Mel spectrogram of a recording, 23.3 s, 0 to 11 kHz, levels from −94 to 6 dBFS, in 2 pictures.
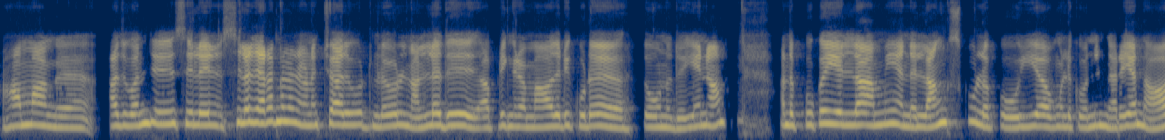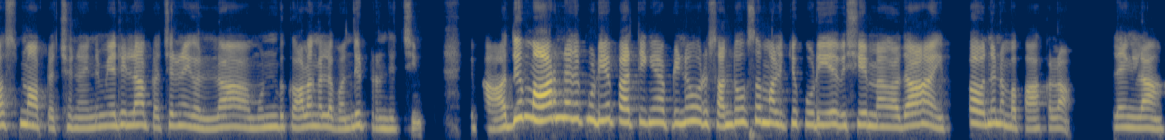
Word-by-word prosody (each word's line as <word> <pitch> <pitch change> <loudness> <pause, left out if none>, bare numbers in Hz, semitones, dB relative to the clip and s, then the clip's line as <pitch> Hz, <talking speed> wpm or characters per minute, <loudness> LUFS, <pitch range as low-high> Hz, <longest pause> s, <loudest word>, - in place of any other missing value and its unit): ஆமாங்க. 250 -3 -1 0.6
அது 245 0 -2
வந்து 290 +3 0 0.3
சில 270 -1 -1 0.4
சில 305 -1 +2
நேரங்கள்ல 325 +2 +4
நினைச்சா 255 +3 -3
அது 260 - 0
ஒரு 230 - -10
லெவல் 245 +3 -2
நல்லது 245 +3 0 0.3
அப்பிடிங்கிற 230 +2 -5
மாதிரி 230 +2 -1
கூடத் 230 -4 0 0.2
தோணுது. 220 -3 -5 0.2
ஏன்னா, 245 -1 +1 0.7
அந்தப் 250 -1 -3
புகை 290 +3 0 0.2
எல்லாமே 260 +1 +2
அந்த 230 -2 -2
லங்ஸ்க்குள்ள 305 +1 -1 0.2
போய் 215 +2 -4
அவுங்களுக்கு 220 0 -6
வந்து 235 +3 -4
நிறைய 225 +4 +1
அந்த 255 - -3 0.2
ஆஸ்துமா 250 +1 -1
பிரச்சனை 205 0 -8
இந்தமாரிலாம் 250 +3 -1
பிரச்சனைகள் 225 -2 -4
எல்லாம் 225 +3 -1 0.2
முன்பு 225 +1 -4
காலங்கள்ல 235 +1 -2
வந்துட்டு 230 +2 -5
இருந்துச்சு. 190 0 -7 0.6
இப்ப 205 - -18 0.2
அது 230 - +5 0.2
மாறினது 385 +2 +10
கூடயே 350 +1 +3
பார்த்தீங்க 310 0 +2
அப்பிடின்னா 285 +3 -1
ஒரு 280 - -2
சந்தோஷம் 305 +4 +1
அளிக்கும் 280 +2 -4
கூடிய 265 +1 +1
விஷயம் 250 0 0
தான் 225 -1 -2
அதான் 255 +5 +4 0.2
இப்ப 205 +9 -13
வந்து 285 +2 0
நம்ம 210 -5 -4
பார்க்கலாம். 200 0 -5 0.4
இல்லேங்களா! 215 -1 -1
245 Hz, 135 wpm, -23 LUFS, 220-270 Hz, 0.7 s, மாறினது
